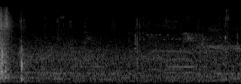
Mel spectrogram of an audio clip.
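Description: Quiet outdoor garden background with a single light click just after the start.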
